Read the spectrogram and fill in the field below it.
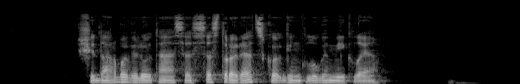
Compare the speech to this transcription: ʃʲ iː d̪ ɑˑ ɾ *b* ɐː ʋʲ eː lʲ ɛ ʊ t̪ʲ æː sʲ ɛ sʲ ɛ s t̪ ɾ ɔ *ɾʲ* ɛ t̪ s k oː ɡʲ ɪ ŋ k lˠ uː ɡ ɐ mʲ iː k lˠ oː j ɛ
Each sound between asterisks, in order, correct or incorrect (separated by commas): correct, correct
